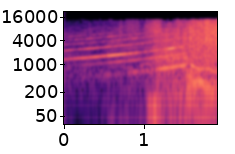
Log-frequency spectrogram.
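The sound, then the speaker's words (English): Police car sirens wail as the cars head toward a scene, tones climbing in pitch, with a loud, broad roar of traffic swelling in beneath them during the second half. “As police cars head towards the scene”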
